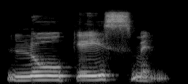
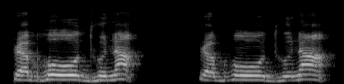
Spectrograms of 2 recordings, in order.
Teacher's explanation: So A is elided and you will say Lokesmin. So you don't hear the A sound.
